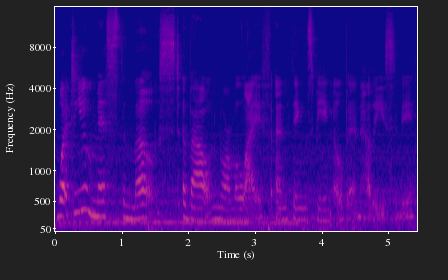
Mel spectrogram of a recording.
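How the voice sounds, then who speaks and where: A woman's voice: mid-range voice, expressive, moderate pace, darkish tone. A woman asking interview questions in a casual way. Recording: clearly noisy background.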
